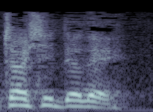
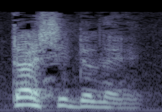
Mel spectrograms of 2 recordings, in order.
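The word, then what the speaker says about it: tashi delek: This is the ta and tashi dale. Tashi dale. Okay? It's really tashi dale. Okay? Tashi delay. If you say tashi delay, a Tibetan will go, whoa, nice.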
